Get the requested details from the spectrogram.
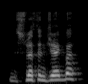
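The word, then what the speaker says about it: Smith-Njigba: Smith and Jigba is playing. I can't pronounce his name. You hit it. Smith and Jigba?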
